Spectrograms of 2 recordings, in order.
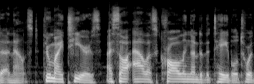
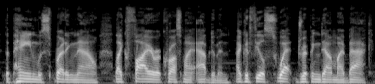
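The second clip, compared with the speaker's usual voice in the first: ordinary delivery, nothing marked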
